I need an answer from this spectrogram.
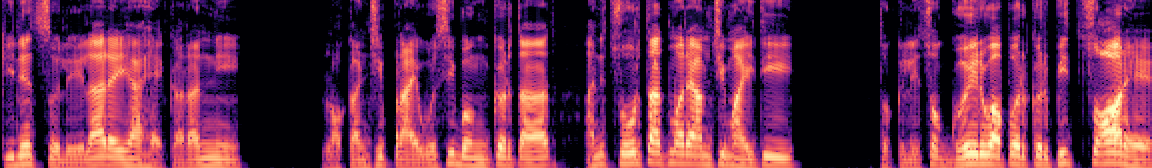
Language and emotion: Goan Konkani, angry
